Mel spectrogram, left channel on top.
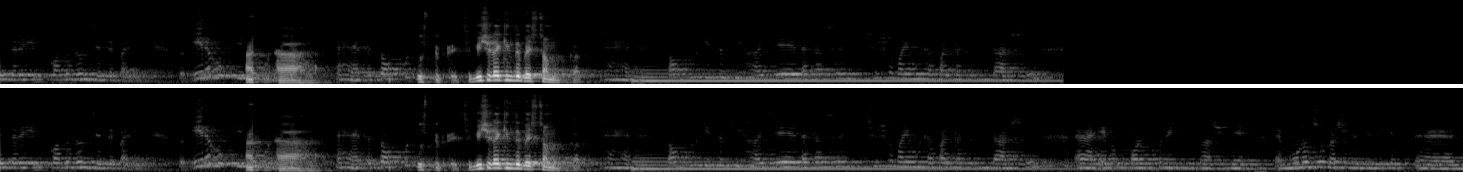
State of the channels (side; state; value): left; drops out; at 10.7 s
